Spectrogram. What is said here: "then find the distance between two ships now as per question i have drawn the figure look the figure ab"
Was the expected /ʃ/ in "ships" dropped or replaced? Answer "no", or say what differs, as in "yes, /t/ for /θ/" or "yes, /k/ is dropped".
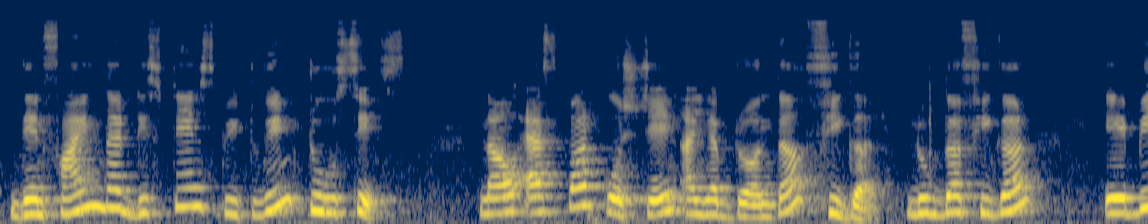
yes, /s/ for /ʃ/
